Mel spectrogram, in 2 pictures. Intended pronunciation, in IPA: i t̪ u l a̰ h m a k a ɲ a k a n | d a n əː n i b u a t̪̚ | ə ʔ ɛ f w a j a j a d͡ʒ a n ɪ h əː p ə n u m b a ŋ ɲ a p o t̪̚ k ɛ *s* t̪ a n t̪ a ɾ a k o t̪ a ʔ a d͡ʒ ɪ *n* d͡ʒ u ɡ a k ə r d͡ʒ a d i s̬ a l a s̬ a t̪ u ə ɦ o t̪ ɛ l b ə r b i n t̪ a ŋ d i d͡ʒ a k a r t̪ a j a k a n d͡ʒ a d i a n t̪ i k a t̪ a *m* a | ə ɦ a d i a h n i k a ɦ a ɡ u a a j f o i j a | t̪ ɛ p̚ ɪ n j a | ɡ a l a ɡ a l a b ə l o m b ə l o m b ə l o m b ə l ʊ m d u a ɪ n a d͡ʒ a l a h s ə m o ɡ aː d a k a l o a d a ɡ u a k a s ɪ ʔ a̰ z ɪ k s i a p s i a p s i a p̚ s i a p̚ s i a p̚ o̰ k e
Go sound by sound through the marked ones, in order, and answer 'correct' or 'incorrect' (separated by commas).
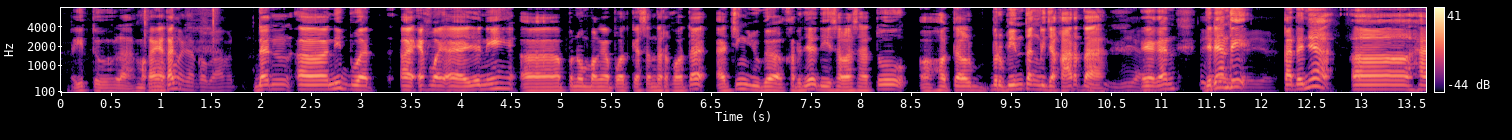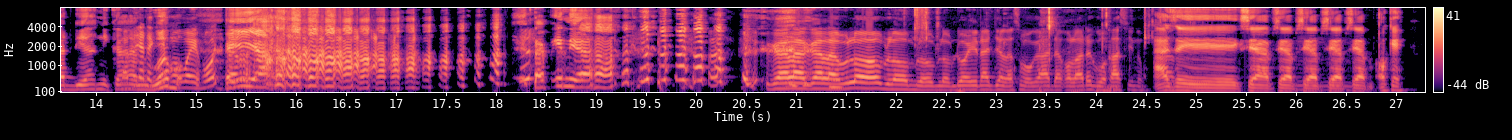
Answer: correct, incorrect, incorrect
